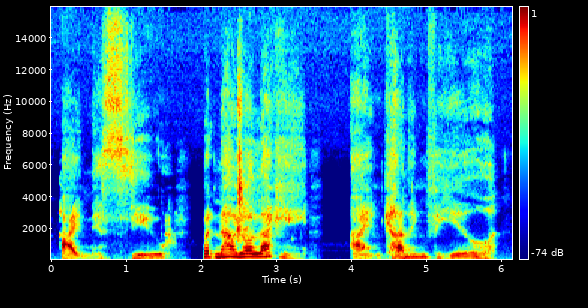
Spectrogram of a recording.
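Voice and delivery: hissed delivery. Game master voicing a monster who turns to the player, hissing.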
